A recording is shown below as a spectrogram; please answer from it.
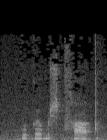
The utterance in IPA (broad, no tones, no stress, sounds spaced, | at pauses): k u k ɵ ɡʷ ɐ ʃ t͡sʰ a t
